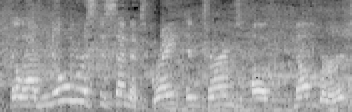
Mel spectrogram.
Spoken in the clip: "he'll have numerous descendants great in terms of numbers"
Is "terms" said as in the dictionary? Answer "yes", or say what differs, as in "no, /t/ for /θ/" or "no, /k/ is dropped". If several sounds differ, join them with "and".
yes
